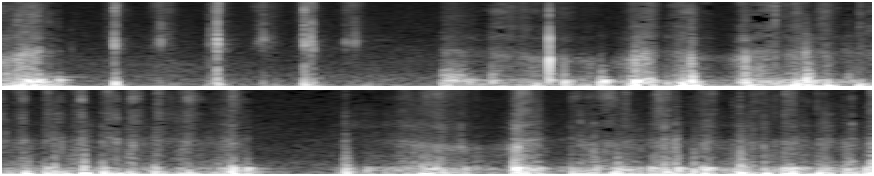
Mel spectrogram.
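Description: Long acrylic nails tap and scratch on top of the bare, hollow metal mesh grille of a white condenser microphone, with the hands resting on the mic. Sharp, separate clicks come first, then they blur into dense, continuous scratching and rubbing. Everything is carried on a heavy, boomy low-frequency rumble.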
